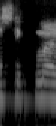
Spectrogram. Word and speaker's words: sigma: Kemudian untuk satu varians, ini sigma kuadrat sama dengan, ini bacanya sigma ya, bukan to.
